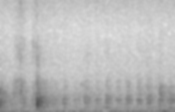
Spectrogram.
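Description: A Rottweiler panting fast and steadily with its mouth open, with one brief sharp sound about half a second in.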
